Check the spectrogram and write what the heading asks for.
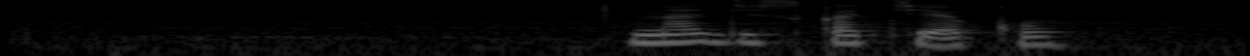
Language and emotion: Russian, neutral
